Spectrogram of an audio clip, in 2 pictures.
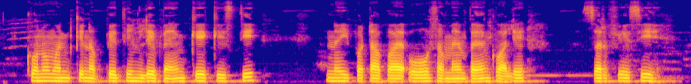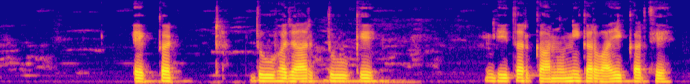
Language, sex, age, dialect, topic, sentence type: Chhattisgarhi, male, 18-24, Western/Budati/Khatahi, banking, statement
